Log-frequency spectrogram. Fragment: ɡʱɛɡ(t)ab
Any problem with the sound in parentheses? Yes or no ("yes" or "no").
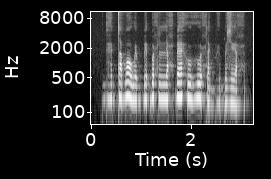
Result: no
